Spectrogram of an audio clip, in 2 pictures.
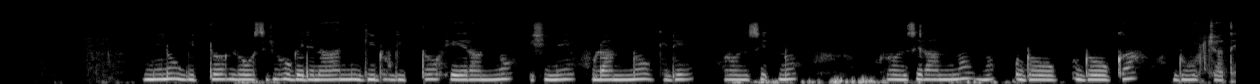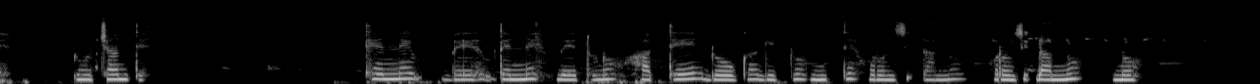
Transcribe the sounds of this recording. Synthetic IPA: mɪnʊɡɪd̪̥ːɔloːsɪd̪ɪhʊɡɛd̪ɛnaːnːɪɡɪd̪ʊɡɪd̪̥ːɔhe̞ːɾɐnːɔɪʃɪneːfʊlɐnːɔɡɪd̪ɛ | hɔɾɔnsɪɔ | ɔɾɔnsɪɾɐnːɔd̪d̪oːɡːɐ | d̪uːt͡ʃːɐt̪ɛ̥ | d̪̥uːt͡ʃːɐnt̪ɛ | tʰɛnːɛbt̪ɛnːɛbe̞ːt̪ːʊnɔhɐt̪ːeːd̪oːɡːɐɡɪd̪ːɔmɪt̪ːɛhɔɾɔnsɪɐ | hɔɾɔnsɪɗɐnːɔ | nɔ

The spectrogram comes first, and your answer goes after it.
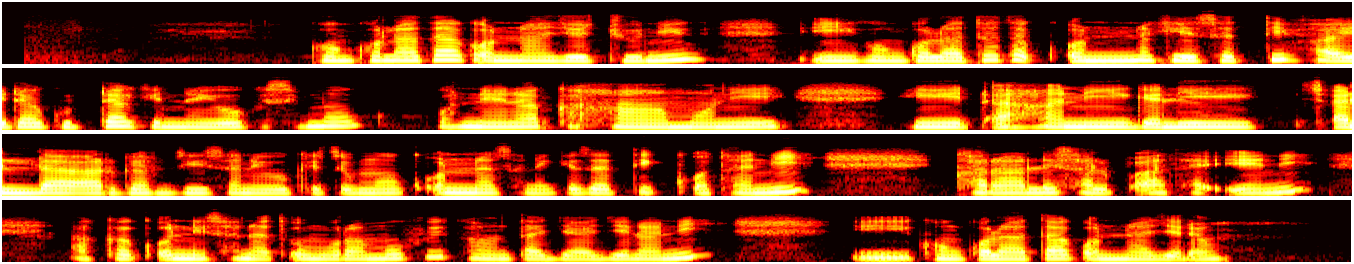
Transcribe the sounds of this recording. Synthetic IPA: kɔŋkɔlaːt̪aːkʼɔnːaːd͡ʒɛt͡ʃːuːnɪkɔŋkɔlaːt̪ot̪ɐkʼɔnːɐke̞ːsːɐt̪ːɪfaːjɪd̪aːɡʊd̪ːaːkɛnːɐjo̞ːki̥ːsɪmːo̞ː | kʼɔnːeːnɐkːɐhaːmɔni | ᶑɐhɐniːɡɐliː | t͡ʃʼɐlːaːɐɾɡɐmsiːsɐnjoːkiːsɪmːo̞ːkʼɔnːɐsɐnɐkeːs̬ːɐt̪ːɪkʼɔt̪ɐniːkʰɐɾaːlːɛsɐlpʼaːt̪ʰɐʔe̞ːnɪɐkːɐkʼɔnːɪsɐnɐt̪ʼʊmʊɾɐmuːfɪkɐnt̪ɐd͡ʒaːd͡ʒɪlɐniː | kɔŋkɔlaːt̪aːkʼɔnːaːd͡ʒɛᶑɐmʊ̥

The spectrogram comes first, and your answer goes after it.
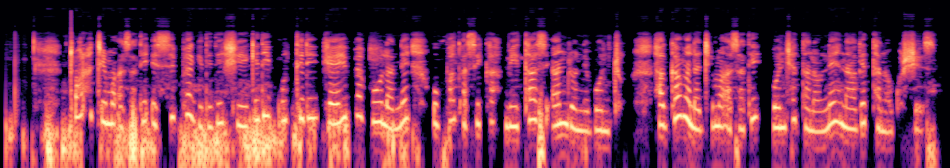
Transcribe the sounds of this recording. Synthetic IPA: t͡ʃʼɔɾɐt͡ʃʼɪmɐʔɐsɐt̪ɪʔɪsːɪpʰːɛɡɪd̪ɪd̪ɪʃiːkʼɪd̪ɪʊt̪ʰːɪd̪ɪkʰe̞ːhɪpːɛpuːlɐnːɛʊbːɐkʼɐsːɪkːɐbiːt̪ːaːsːɪʔɐnd͡ʒɔnːɛbɔnt͡ʃːɔ̥hɐɡːɐmɐlɐt͡ʃʼɪmɐɐsɐt̪ɪb̥ɔnt͡ʃːɛt̪ːɐnɐwnːɛnaːɡɛt̪ʰːɐnɐwkʰɔ̥ʃːe̞ːs

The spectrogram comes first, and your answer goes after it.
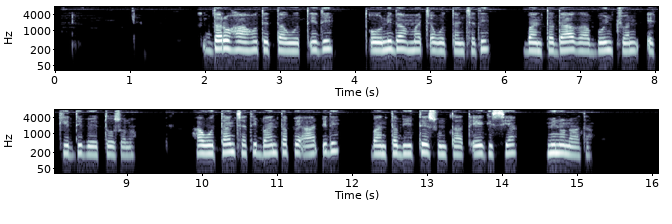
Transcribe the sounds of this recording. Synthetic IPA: d̪ɐɾɔɦaːɦɔt̪ɛt̪ːaːwɔt̪ʼːid̪ɪ | t̪ʼo̞ːnɪd̪ɐmɐt͡ʃʼːɐwɔt̪ːɐnt͡ʃːɐt̪ɪ | bɐnt̪ːɐd̪aːɡaːbɔnt͡ʃːʊwɐnɛkːiːd̪ɪbe̞ːt̪ːo̞ːsɔnɐ | hɐwɔt̪ːɐnt͡ʃːɐt̪ɪbɐnt̪ːɐpːɛaːɗːɪd̪ɪ | bɐnt̪ːɐbiːt̪ːe̞ːsʊnt̪ːaːt̪ʼe̞ːɡɪsːɪjɐ | mɪnɔnaːt̪ɐ

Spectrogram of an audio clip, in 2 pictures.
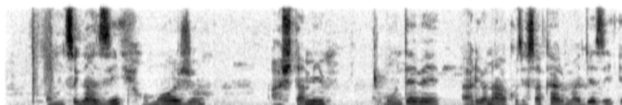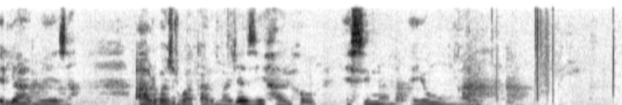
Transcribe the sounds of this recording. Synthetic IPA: o̞mut͡siɡaziomo̞ːʒo̞ | aʃu̥tami | muːnte̞βe̞ | a̰ɾijo̞nako̞ze̞sakaɾimaɟe̞ziʔeɾjaːhame̞ːzaː | haɾuβaʒuɾwaːkaɾimaɟe̞zihaɾiho̞ | esimue̞jo̞muːŋɡaɾo

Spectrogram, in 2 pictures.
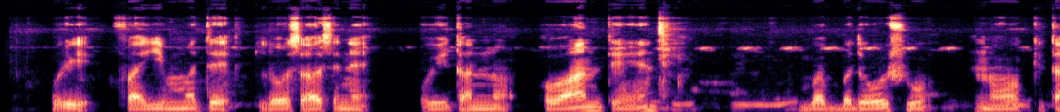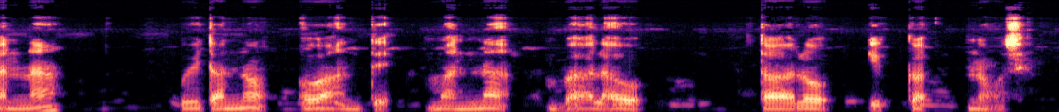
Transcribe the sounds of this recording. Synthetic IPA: hʊ̰ɾɪ | fɐjːɪmːɐt̪ɛloːsa̰ːsɪnɛ | ʊjɪt̪ɐ̰nːɔ̰ | ɔwaːnt̪eːn | bɐbːɐd̪o̞ːʃṵnoːkːɪt̪ɐ̰nːaː | ʊjɪt̪ɐnːɔːwaːnt̪ɛ̰ | mɐnːa | baːlɐo | t̪aːloɪkːɐnoːsɛ̥

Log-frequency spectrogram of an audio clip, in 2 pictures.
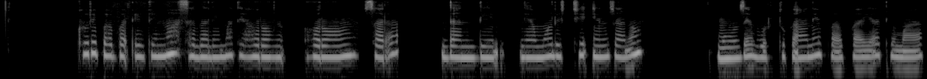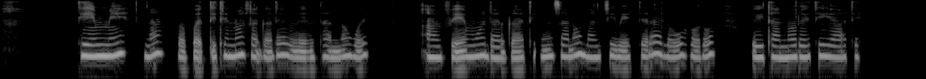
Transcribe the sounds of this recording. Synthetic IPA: kʰʊɾɪbɐbːɐt̪ʼːit̪ɪnːɔsɐɡɐlɪmɐt̪ɛɾ | hɔɾɔnsɐɾɐ | d̪ɐnd̪inemɔɾɪt͡ʃːɪʔɪmsɐnɔ | muːzɛbʊɾt̪ːʊkaːnɛpapːajɐt̪a | t̪iːmːeː | nɐb̥ɐbɐt̪ʼːɪt̪ɪnɔsɐɡɐd̪ɛleːmt̪ɐnːɔwɔj | ɐnfeːmɔd̪ɐɾɡaːt̪ɪːnsɐnɔmɐnt͡ʃːɪbeːt̪ːɛɾɐlɔwɔhɔɾɔ | ʊjɪt̪ɐnːɔɾeːt̪ɪjaːt̪ɛ

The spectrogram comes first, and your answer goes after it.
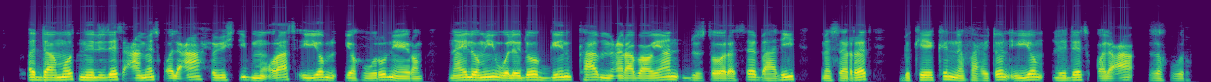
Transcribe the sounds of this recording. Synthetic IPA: kʼɨd̪amo̞t̪nɨlɨd̪ɐt̪ʕamɐt̪kʼolʕaħɨβɨʃt̪ʰibɨmɨ̰χʼɾasɨjːo̞mjɐxbɨɾuneɾo̞m | najlo̞miwɔlɐd̪o̞ɡɨnkʰaβmɨʕɾaβawjanbɨzɨt̪ʰɐwɔɾɐsɐbahli | mɐsɐɾɐt̪ | bɨkʰekʰɨnːɐfaħit̪ʰo̞nʔɨjːo̞mlɨd̪ɐt̪kʼolʕazɨxbɨɾu

